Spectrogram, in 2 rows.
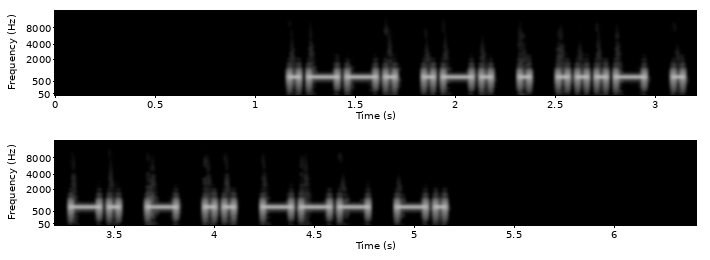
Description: Morse code, heard as a keyed tone, about 25 wpm, 700 Hz. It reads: PREVENTION
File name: Ten Letter Words - 25wpm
